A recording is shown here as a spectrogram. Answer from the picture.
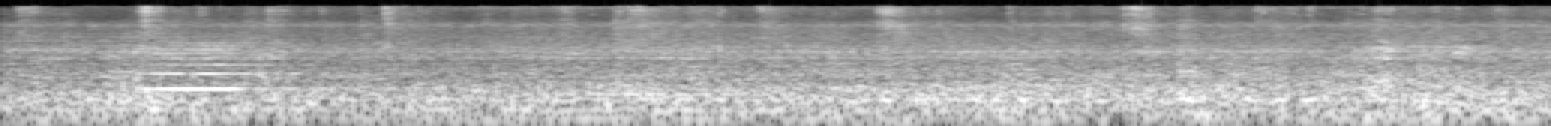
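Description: LHB passenger coaches rolling slowly past a station platform with a steady rumble and faint wheel clatter. About half a second in, a short train horn blast lasts under half a second.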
